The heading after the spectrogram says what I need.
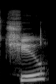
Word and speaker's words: Chu: be talking about is Chu and this is C H you now it is a continuation of qu the comic but that is spelled like chewing and it's just playing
